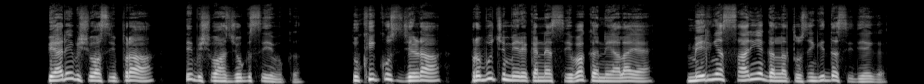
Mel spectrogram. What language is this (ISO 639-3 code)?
doi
